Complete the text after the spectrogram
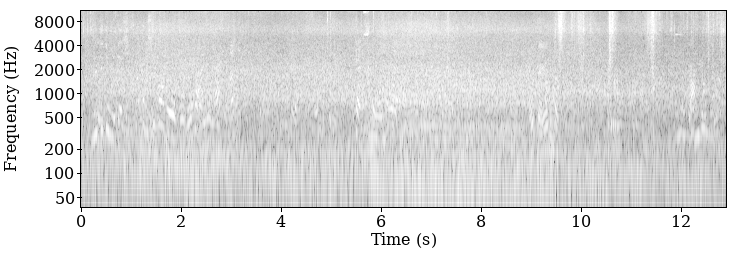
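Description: Elderly women chat with each other close by.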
